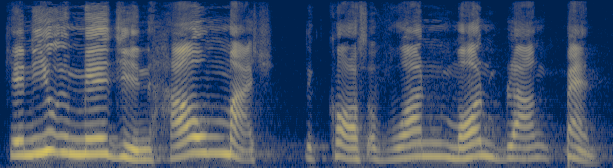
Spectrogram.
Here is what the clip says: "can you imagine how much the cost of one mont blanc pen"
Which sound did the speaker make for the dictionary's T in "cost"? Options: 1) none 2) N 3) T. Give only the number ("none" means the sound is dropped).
1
